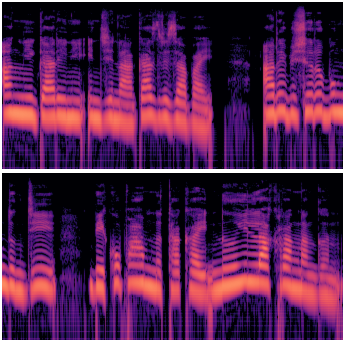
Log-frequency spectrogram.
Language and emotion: Bodo, sad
